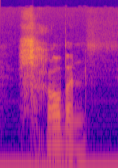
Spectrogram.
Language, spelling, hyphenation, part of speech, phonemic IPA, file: Dutch, schrobben, schrob‧ben, verb, /ˈsxrɔbə(n)/, Nl-schrobben.ogg
- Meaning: 1. to scrub; to clean with water and a hard brush or other hard implement 2. to scrape, to scratch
